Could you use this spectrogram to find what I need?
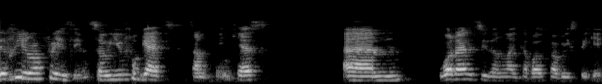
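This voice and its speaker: With a non-native accent, a woman speaks at a moderate pace and medium pitch with ordinary pitch variation, big swings in loudness, and long, frequent pauses. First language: not English. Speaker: public speaking trainer. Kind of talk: workshop presentation. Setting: in-person workshop with live audience. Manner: halting.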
